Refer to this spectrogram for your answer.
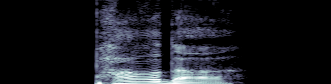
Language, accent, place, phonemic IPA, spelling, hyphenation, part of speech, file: German, Germany, Berlin, /ˈpaʁdɐ/, Parder, Par‧der, noun, De-Parder.ogg
- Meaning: leopard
